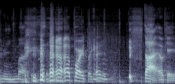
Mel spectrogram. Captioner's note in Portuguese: Risadas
